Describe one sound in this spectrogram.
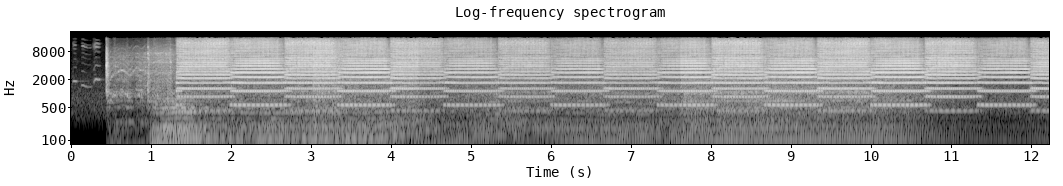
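A van engine drones steadily.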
